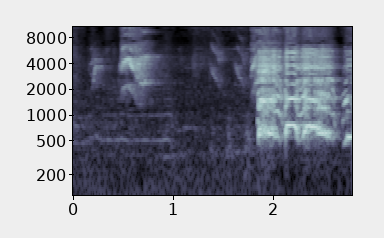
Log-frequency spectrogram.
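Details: Rooster: a few soft chirps and a faint low note, then a loud, rough, harmonic crow starts late and runs to the end.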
